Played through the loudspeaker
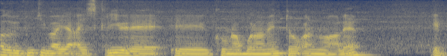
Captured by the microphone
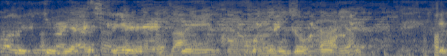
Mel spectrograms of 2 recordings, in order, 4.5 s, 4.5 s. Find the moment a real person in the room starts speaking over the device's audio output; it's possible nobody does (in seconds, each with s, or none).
0.3 s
